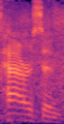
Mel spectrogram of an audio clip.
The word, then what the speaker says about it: Harrison: I love the way you pronounce my name. That's how you do it. It's Harrison.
